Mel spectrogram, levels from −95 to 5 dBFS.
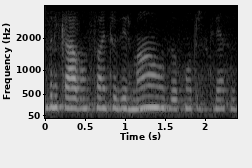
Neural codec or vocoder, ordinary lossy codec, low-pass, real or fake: none; none; 3.6 kHz; real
